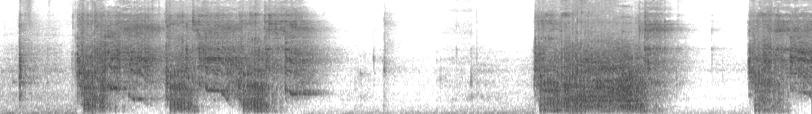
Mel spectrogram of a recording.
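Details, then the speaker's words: Old vintage Craftsman Power Sharp self-sharpening chainsaw, switch on, pulled repeatedly to draw fuel: raspy pull-cord bursts with silence between them, no firing; turns over but won't start. Mechanic hopes it doesn't have bad seals. "got the switch on it's not [Music] [Applause] starting see that'll help pull some of the fuel"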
